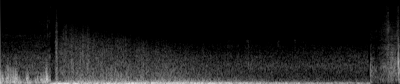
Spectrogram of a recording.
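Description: A loud deep boom: a sharp crack about half a second in, then a low rumble whose hiss fades away over about three seconds before it cuts off abruptly near the end.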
